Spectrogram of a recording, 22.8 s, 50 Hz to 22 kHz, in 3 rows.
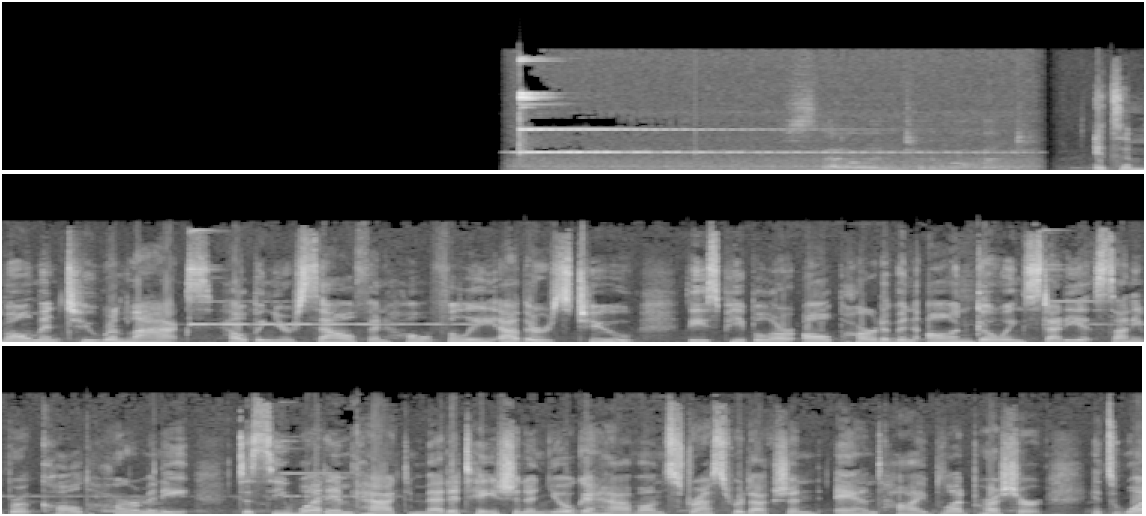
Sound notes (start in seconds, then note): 3.4 chime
